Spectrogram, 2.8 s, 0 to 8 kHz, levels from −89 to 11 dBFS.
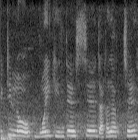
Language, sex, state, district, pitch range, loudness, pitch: Bengali, female, West Bengal, Malda, 245-275 Hz, -14 LUFS, 265 Hz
